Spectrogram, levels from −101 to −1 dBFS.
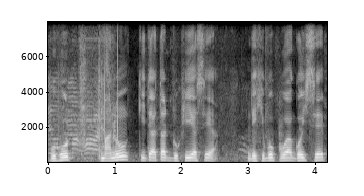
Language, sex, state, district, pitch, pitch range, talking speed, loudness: Assamese, male, Assam, Sonitpur, 150 Hz, 140-155 Hz, 145 wpm, -16 LUFS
